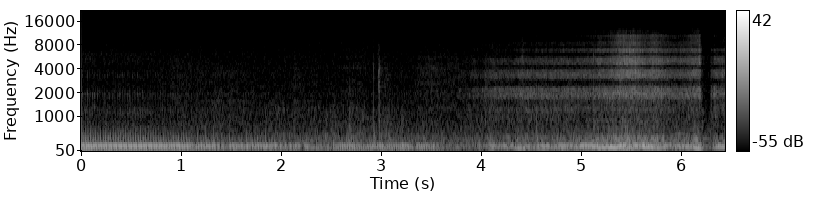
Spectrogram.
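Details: Deep rumbling growl from Akela, a Canadian wolf, recorded on his birthday, 16 April, while asserting dominance. The low, throaty vibration runs almost unbroken, dips slightly midway, then grows harsher and louder toward the end.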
